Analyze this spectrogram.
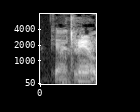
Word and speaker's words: Kanter: So Kanter, that's how you pronounce it, right? Kanter? Yep. Kanter.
